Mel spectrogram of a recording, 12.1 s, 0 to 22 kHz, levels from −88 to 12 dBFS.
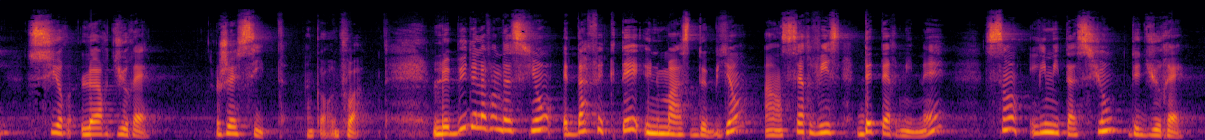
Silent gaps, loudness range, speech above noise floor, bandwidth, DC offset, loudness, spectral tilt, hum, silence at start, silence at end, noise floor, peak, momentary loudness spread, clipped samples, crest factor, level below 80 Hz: none; 4 LU; 34 dB; 15 kHz; under 0.1%; -17 LUFS; -4 dB/octave; none; 0 s; 0.25 s; -51 dBFS; -2 dBFS; 11 LU; under 0.1%; 16 dB; -62 dBFS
